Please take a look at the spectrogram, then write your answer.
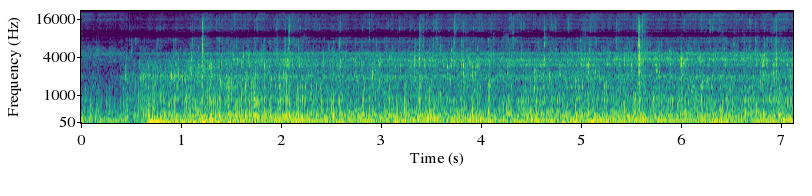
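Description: Corn in yogurt gravy simmering in a pan on a gas stove, a steady soft bubbling hiss that runs evenly throughout, fairly faint and close, with no talking.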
